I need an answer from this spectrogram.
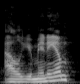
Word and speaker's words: aluminium: aluminium no it's aluminum because there's no second I someone pointed that out the other day it's also another thing it all starts to do with the spelling i'm pretty sure in Australia we spell it aluminium we're in other countries a spell at aluminum um before who knows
